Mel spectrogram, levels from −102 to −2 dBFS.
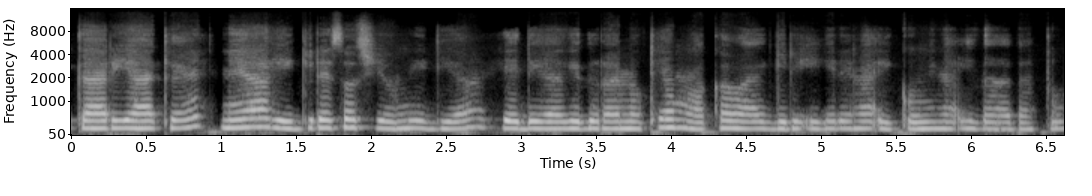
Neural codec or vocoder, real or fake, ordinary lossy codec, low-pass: codec, 44.1 kHz, 2.6 kbps, DAC; fake; none; 14.4 kHz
